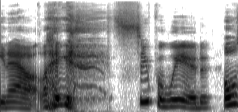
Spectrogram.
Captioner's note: laughs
